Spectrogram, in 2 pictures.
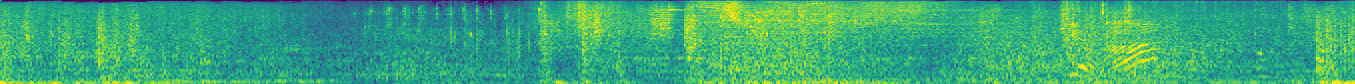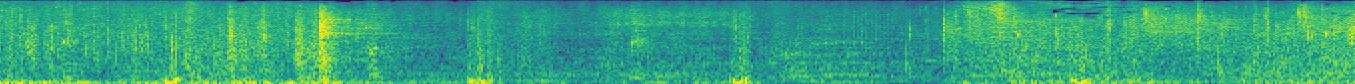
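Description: A heavy weapon clangs and slashes against a monster.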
